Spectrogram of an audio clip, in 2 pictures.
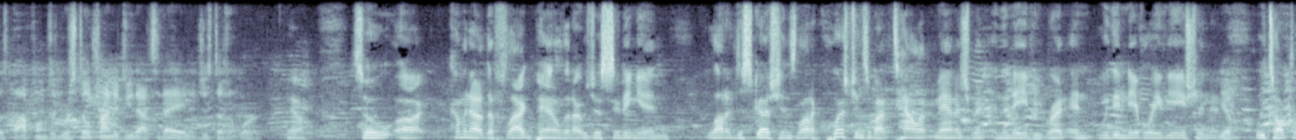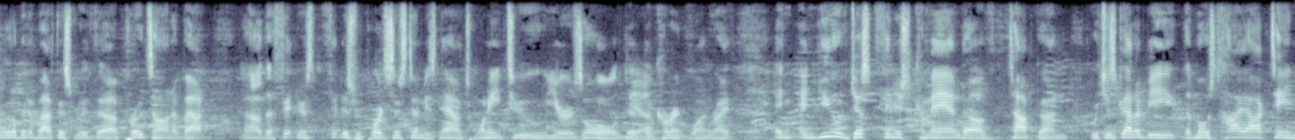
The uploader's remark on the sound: Live from Tailhook 2019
